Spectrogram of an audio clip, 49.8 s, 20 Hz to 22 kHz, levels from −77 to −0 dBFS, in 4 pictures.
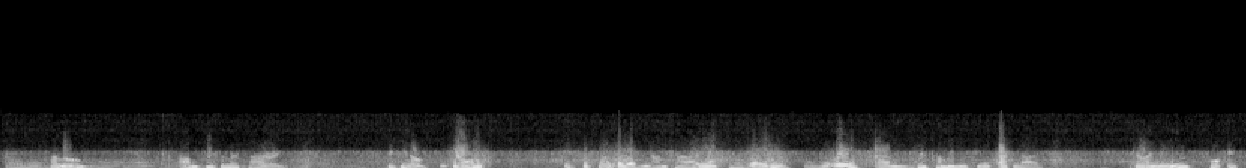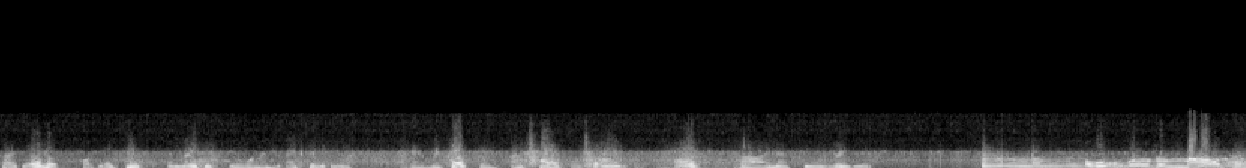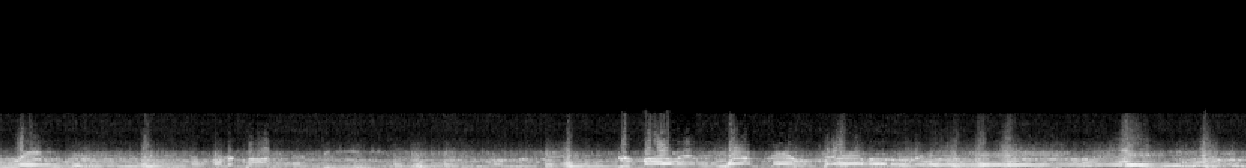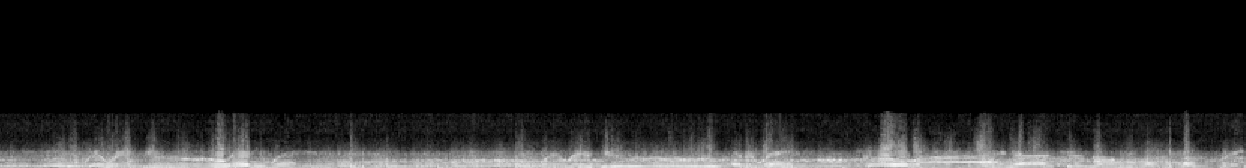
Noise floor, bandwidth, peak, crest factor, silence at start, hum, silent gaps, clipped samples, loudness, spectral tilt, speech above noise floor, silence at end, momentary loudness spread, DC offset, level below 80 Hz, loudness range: -34 dBFS; 7.4 kHz; 0 dBFS; 14 dB; 0.05 s; none; none; under 0.1%; -14 LUFS; -8 dB/octave; 19 dB; 0 s; 15 LU; 0.8%; -44 dBFS; 8 LU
